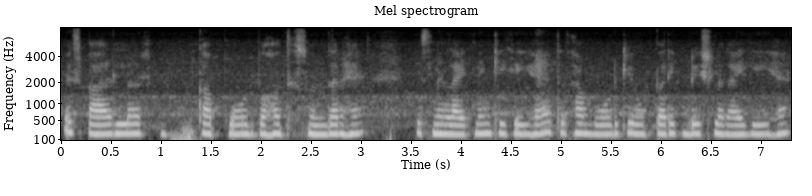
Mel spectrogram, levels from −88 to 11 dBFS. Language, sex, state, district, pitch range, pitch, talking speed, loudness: Hindi, female, Rajasthan, Bikaner, 195-210 Hz, 200 Hz, 170 wpm, -16 LUFS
